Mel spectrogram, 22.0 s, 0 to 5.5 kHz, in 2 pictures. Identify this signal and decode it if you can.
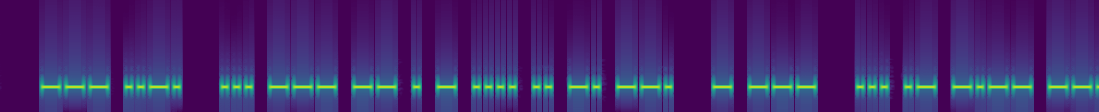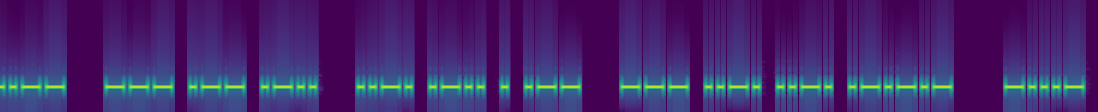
Morse code, heard as a keyed tone, about 20 wpm, 600 Hz. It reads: OF SOMETHING TO SAY, OWL FLEW OFF. <BT>
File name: cw-books / winnie-the-pooh / winnie-20wpm-page-0099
